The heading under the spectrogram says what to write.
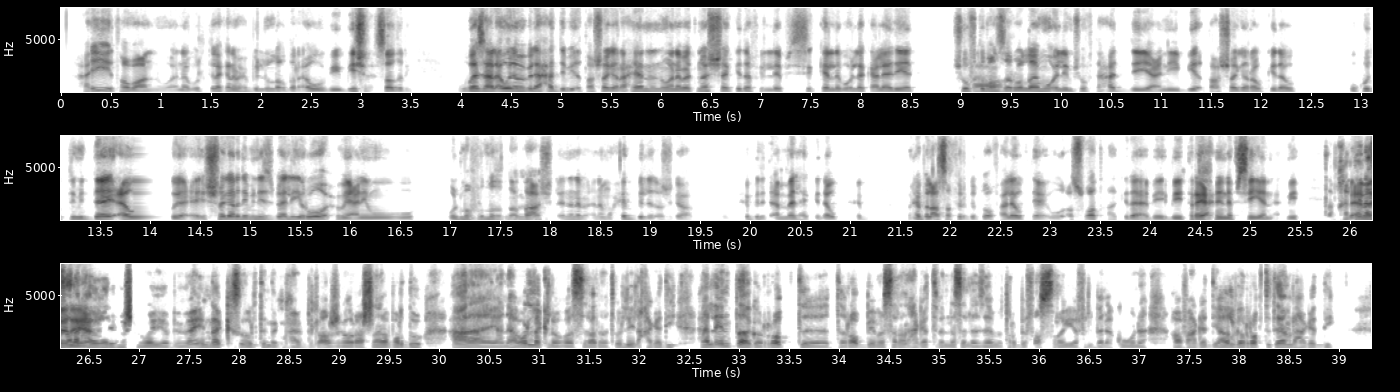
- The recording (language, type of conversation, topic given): Arabic, podcast, إيه الحاجات اللي بتدي يومك معنى؟
- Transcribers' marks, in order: tapping; other background noise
